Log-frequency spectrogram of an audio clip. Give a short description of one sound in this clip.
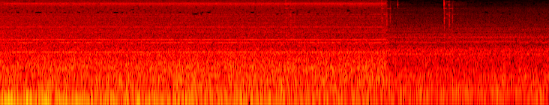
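A jet airliner's engines hum and whine steadily.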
